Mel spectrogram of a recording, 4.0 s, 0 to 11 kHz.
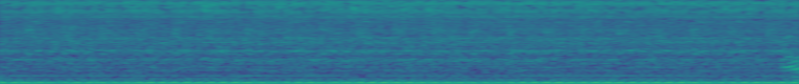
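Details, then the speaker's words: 1980 Reliant Scimitar GTE SE6A restarting on its own after standing 10 minutes, with no extra fuel in the carb: steady, even low idle thrum with a soft regular pulse and no misses. Normal idle, though new fuel lines still need ordering. "Doesn't sound gorgeous. Can't wait to take this back out on the road. Slip. Yeah, she sounds lovely."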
